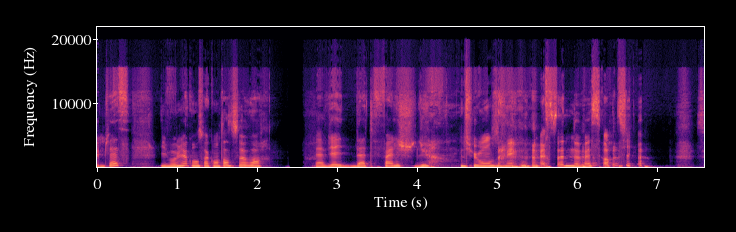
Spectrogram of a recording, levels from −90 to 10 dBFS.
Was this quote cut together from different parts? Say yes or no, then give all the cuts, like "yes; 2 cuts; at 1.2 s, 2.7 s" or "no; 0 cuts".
yes; 1 cut; at 2.6 s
